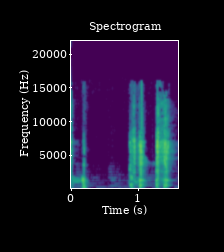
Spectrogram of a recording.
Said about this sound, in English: Coughing. Actually, coughing is a very, very scary symptom these days.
